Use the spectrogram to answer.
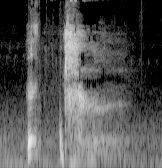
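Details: A single ordinary sneeze from an adult sneezing onto a nose-shaped leaf: a brief voiced intake, then a sharp explosive burst trailing into a hissing exhale.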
